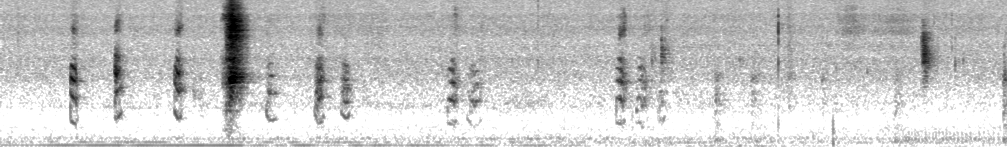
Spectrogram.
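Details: Domestic cat named Rosie reacting to people sneezing while she sleeps, indoors; a string of short, chirpy meows scattered across the clip, with one sharp, loud burst near the start and a low steady hum underneath.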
